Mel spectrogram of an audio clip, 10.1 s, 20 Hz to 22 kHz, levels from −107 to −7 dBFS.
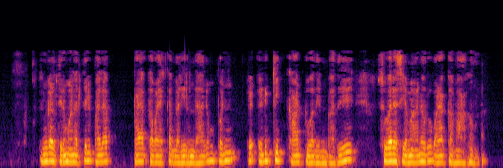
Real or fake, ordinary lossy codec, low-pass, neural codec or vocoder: fake; AAC, 32 kbps; 7.2 kHz; codec, 16 kHz, 16 kbps, FreqCodec, smaller model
